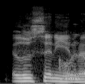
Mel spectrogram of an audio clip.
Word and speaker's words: Eleusinian: Eleusinian mysteries.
